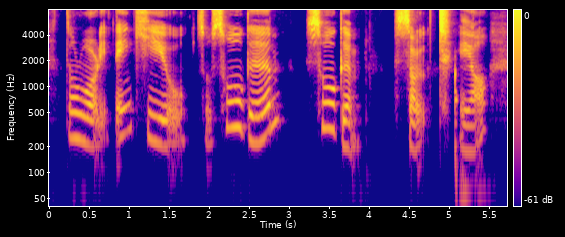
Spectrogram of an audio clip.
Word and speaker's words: 소금: Likewise, we read this with salt as 소금. We don't read it as 소금. Then it's wrong. 소금. Always start with the high-pitched note.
